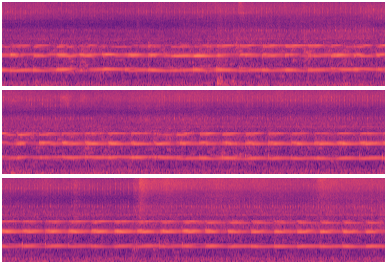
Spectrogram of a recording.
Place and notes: Keelung, Taiwan - Train passes
Traditional market next to the waiting train passes, Binaural recordings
